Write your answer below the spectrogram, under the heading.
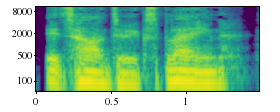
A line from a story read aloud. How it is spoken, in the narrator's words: Kazuya said quietly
